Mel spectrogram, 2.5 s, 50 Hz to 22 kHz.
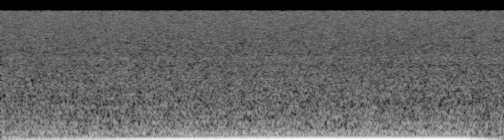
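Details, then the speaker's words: Vacuum tube PA amplifier with 6SJ7 preamp tubes, during a hum hunt with cathode bypass capacitors paralleled: deep steady low hum swells with volume, holds, then fades. Scope traces the hum entering the tube on its grid line. "So the hum is coming into that tube on the grid line."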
